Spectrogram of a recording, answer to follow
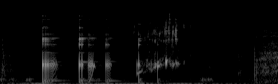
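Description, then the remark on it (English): A 12-year-old single malt whisky glugs into a glass: a handful of bright, ringing splashes in quick succession, then a softer trickle as the pour tails off. No one speaks. “And cheers. This is a very nice 12-year-old single malt.”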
